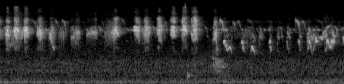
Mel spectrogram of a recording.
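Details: Singing Bush Lark (Horsfield's bushlark, Mirafra javanica) at Sabya, Jazan region, Saudi Arabia, delivers a rapid high-pitched run of chirping, tinkling notes that shifts into jumbled varied phrases midway, with no other clear sounds.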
